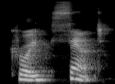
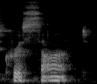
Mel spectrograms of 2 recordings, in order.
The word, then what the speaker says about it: croissant: pronounce it with an English pronunciation it's going to be Croix sent but we all know this comes from the French language its croissant and the last one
